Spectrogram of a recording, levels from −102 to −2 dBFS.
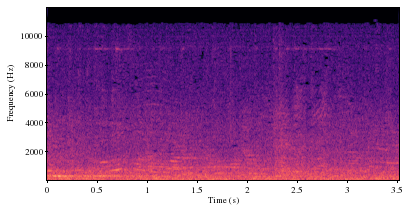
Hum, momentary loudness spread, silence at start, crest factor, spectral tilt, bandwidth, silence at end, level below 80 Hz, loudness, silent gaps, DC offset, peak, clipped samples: none; 4 LU; 0 s; 14 dB; -6.5 dB/octave; 11.5 kHz; 0 s; -44 dBFS; -34 LUFS; none; under 0.1%; -18 dBFS; under 0.1%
